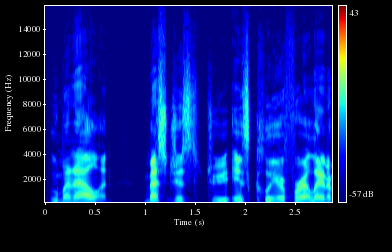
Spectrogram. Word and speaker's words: Umanmielen: wrong, but it's Princely Umanmielen. It's like Ellen DeGeneres kind of at the end. Umanmielen.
